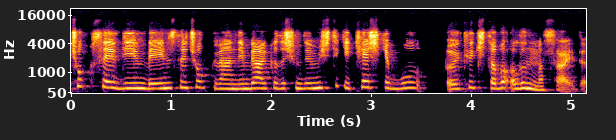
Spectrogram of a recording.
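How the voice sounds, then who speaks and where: A woman talks in a high pitch at a fairly quick pace. She takes hardly any pauses, and her pitch variation is ordinary. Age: 30s. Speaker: short story writer. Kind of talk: casual interview chat.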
